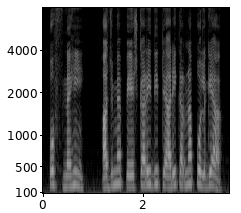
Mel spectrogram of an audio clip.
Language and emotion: Punjabi, fearful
